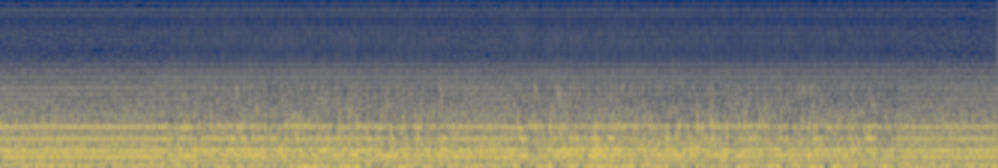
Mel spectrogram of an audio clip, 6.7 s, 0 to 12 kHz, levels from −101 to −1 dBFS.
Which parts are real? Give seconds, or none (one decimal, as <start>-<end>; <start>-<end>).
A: 0.0-1.1; 3.0-3.4; 6.0-6.7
